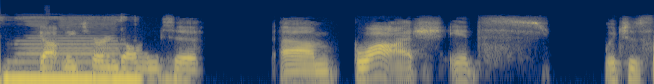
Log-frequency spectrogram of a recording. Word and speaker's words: gouache: Mosaics, but it looks like you also do is it gouache and things like Gouache.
